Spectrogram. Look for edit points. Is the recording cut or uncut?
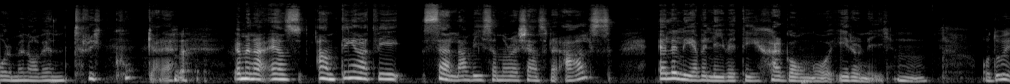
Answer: uncut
